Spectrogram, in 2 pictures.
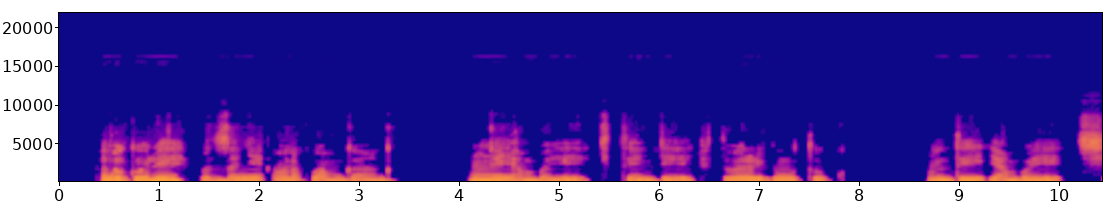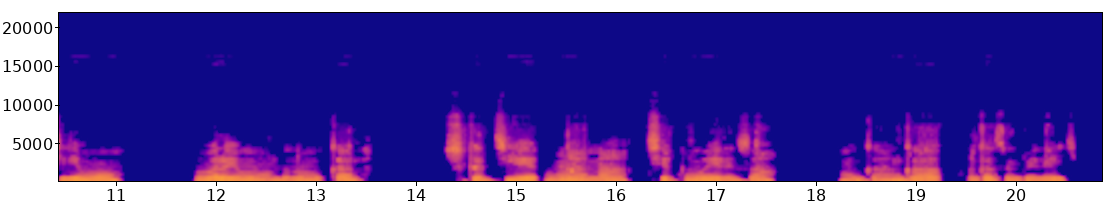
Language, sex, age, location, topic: Kinyarwanda, female, 25-35, Kigali, health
